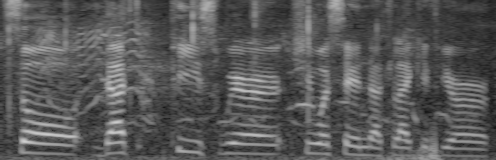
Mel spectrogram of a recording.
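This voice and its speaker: A man's voice: on the high side, slow, background noise. A man from Jamaica, giving casual commentary and often repeating words as he starts sentences. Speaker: commentator responding to a video.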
